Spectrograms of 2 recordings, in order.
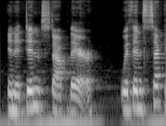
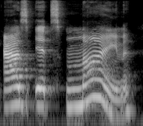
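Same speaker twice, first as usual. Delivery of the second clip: slow, raised indignant insistence; furious; 4 semitones higher, 4 dB louder, much slower than usual. A narrator's reading. Boy claims his own letter, furiously. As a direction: stretch it out in angry protest. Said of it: "said Harry furiously".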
